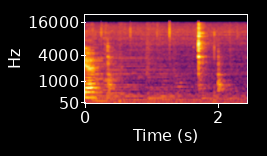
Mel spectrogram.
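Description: Quiet background music with one sharp click near the end, a metal utensil tapping against the nonstick pan.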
